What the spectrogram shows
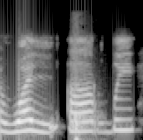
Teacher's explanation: والارض، واؤ کو ہم نے لام کے ساتھ ملا دینا ہے، حمزۃ الوصل ہمارا ڈراپ ہو جائے گا. لام جو ہے یہاں پہ لام قمریہ ہے، ظاہر کریں گے. حمزہ کی آواز کو واضح ادا کرنا ہے، را پورا ہو گیا، ہیوی لیٹر ہے، ضاد بھی ہیوی لیٹر ہے، پورا ادا کریں گے.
